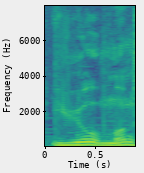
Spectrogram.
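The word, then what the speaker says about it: URMU: Uomom, ça s'écrit U-R-M-U c'est Your Mom, ta mère quoi.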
